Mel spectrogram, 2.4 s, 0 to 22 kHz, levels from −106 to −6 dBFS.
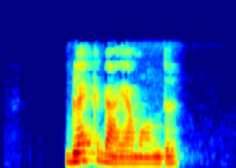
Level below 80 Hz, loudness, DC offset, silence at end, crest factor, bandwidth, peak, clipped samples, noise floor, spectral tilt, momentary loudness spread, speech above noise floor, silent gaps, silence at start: -60 dBFS; -19 LUFS; under 0.1%; 0.6 s; 20 dB; 7.4 kHz; -2 dBFS; under 0.1%; under -90 dBFS; -7 dB/octave; 15 LU; over 72 dB; none; 0.65 s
